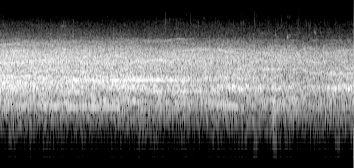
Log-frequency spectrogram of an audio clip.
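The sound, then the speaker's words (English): A large arena crowd at a Utah Jazz basketball playoff game chants "bogey" in unison, a loud, steady wall of massed voices that holds level for several seconds without a break. “Crowd chanting bogey.”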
